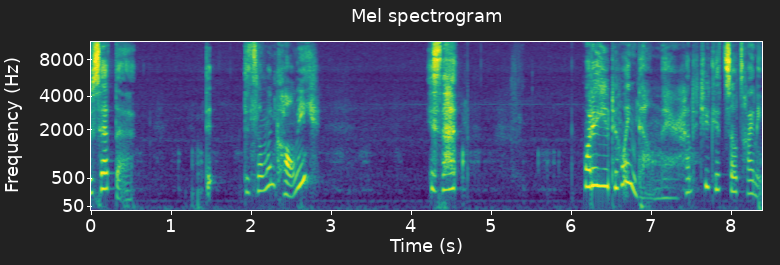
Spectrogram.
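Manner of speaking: sweet, passive, high, quick character voice. Demonstrating a new tone for a female character, the speaker uses a very soft character voice. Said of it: "like a very soft voice in comparison to".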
